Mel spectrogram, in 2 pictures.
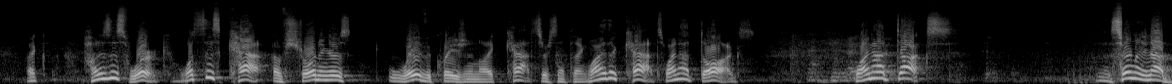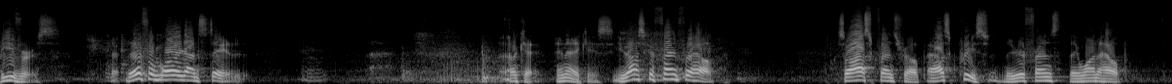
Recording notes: This lecture was given on November 9th, 2023, at the University of Oregon.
